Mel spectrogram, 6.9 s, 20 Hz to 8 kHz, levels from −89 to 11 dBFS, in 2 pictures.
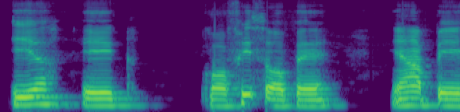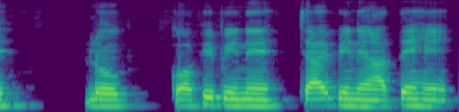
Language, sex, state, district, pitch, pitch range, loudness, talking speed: Hindi, male, Bihar, Lakhisarai, 135 Hz, 130-145 Hz, -14 LUFS, 120 wpm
